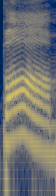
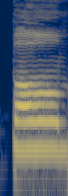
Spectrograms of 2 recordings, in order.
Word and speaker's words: Bohm: Well, I think it's Bohm, but you I mean, it's an H, it should be Bom.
